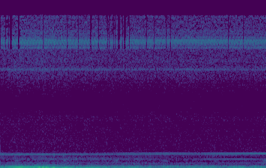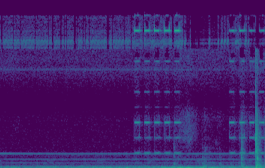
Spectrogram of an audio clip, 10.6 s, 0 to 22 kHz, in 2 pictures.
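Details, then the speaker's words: Kyocera P3145dn laser printer at power-on hums and chirps, then loud irregular cracking as the drum drive turns, with paper jamming near the drum; worn drum drive gear (Z128R 302L231040), not a seized drum unit, replaced. "Вот такой ужасный треск он издаёт. Вот зачастую проблема идёт в блоке барабана, его заклинивает, но не в этом случае."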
